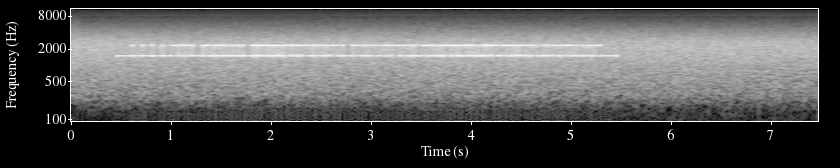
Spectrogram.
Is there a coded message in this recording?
Yes: RTTY (75 baud, 850 Hz shift) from 0.4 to 5.4 s, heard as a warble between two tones, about 1900 Hz centre, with radio static. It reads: ZS1R DE OZ9ZYO TNX FER QSO JIM, 73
